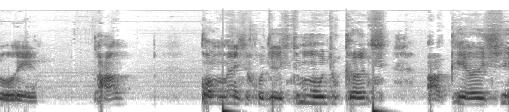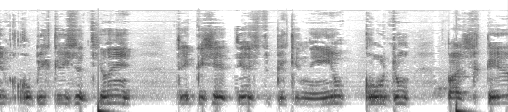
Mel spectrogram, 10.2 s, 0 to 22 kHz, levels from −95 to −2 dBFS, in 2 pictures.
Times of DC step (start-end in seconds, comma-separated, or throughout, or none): 2.24, 3.74, 6.08, 9.66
